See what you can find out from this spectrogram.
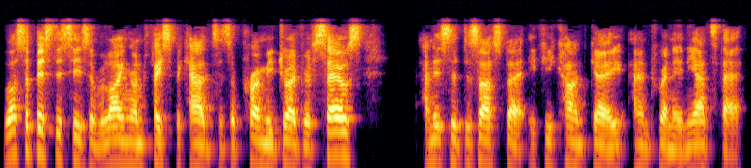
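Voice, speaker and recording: A man's voice: mid-range voice, fairly quick. A man with a British accent hosts a live online training session, explaining things in an informal, practical way as the trainer. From United Kingdom. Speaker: webinar host and trainer. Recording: slightly dull webinar audio.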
